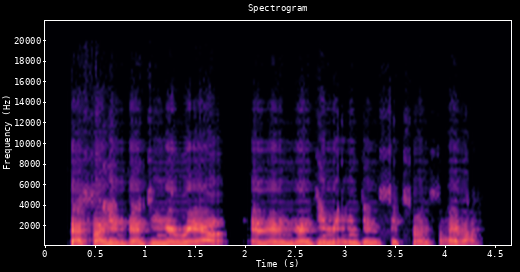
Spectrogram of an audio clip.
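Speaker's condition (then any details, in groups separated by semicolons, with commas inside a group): Duchenne muscular dystrophy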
